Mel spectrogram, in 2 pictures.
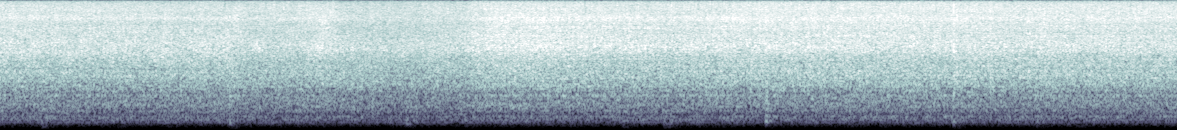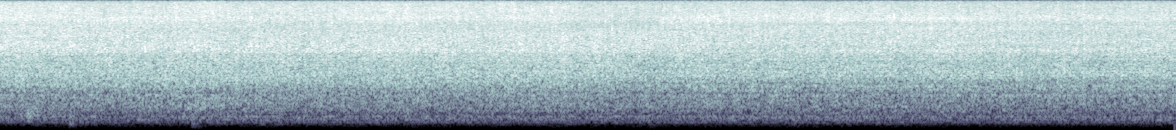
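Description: Strips of thin-sliced beef and sliced onions sizzling steadily on a hot griddle.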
